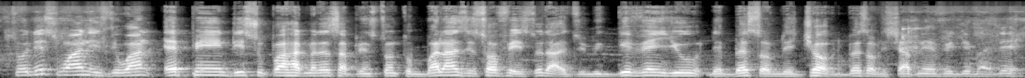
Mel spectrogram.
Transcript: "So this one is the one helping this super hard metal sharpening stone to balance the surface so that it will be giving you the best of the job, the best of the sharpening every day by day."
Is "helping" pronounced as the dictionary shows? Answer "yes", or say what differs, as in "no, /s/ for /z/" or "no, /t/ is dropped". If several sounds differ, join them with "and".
no, /l/ is dropped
